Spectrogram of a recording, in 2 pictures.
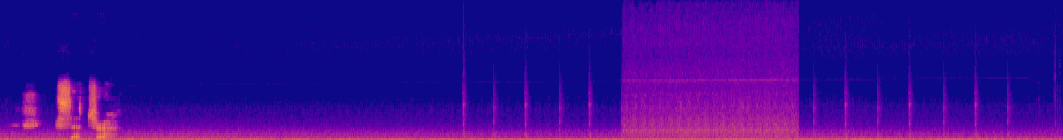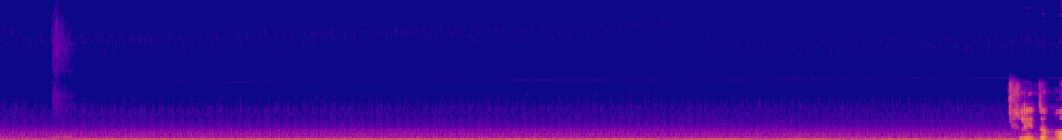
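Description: A truck engine hums low and steady.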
